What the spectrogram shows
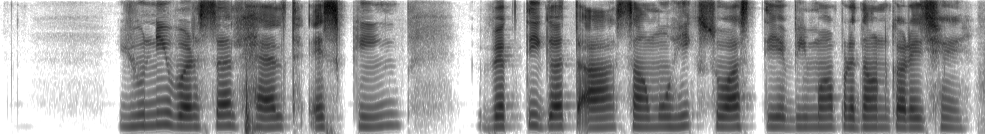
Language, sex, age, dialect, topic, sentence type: Maithili, female, 18-24, Eastern / Thethi, banking, statement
